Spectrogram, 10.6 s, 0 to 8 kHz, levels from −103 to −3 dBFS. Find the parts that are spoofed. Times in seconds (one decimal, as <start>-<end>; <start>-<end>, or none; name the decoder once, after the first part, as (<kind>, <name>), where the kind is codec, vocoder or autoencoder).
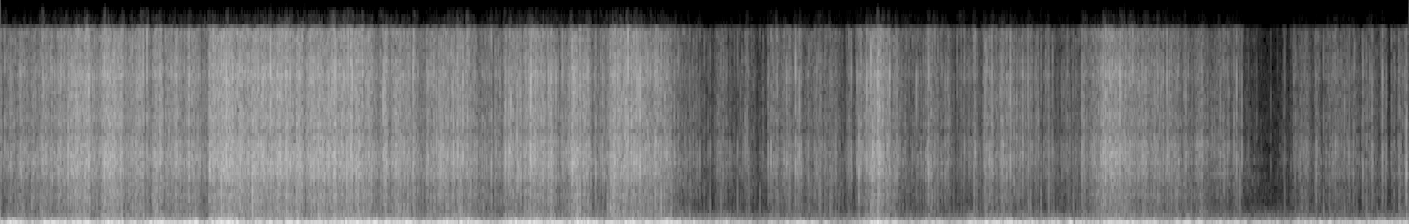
7.1-7.9 (autoencoder, DAC-VAE)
